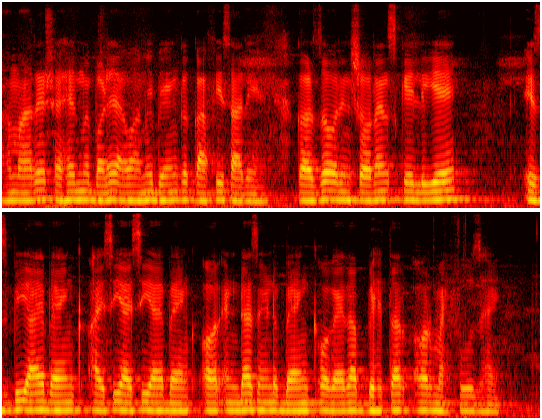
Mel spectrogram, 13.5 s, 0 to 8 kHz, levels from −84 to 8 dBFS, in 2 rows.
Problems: background sounds at intervals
